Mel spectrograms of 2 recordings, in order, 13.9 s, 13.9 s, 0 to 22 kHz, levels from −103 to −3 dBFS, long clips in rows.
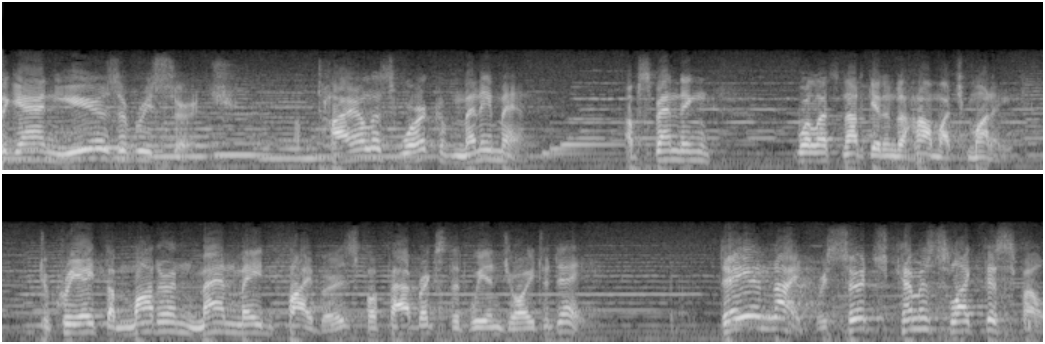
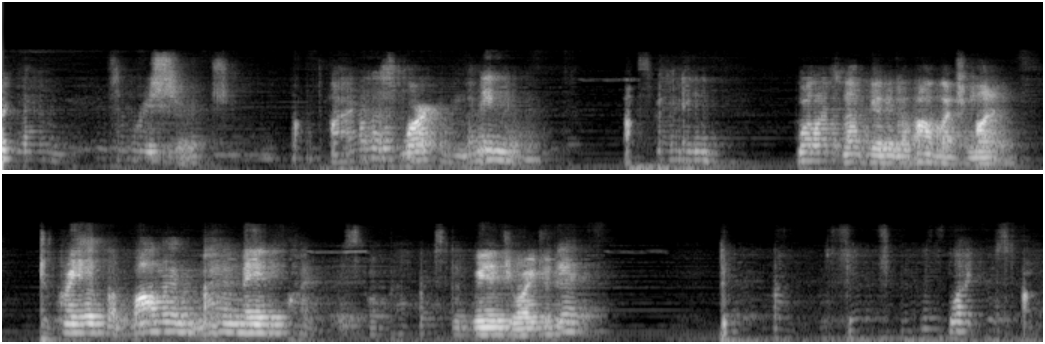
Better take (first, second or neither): first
